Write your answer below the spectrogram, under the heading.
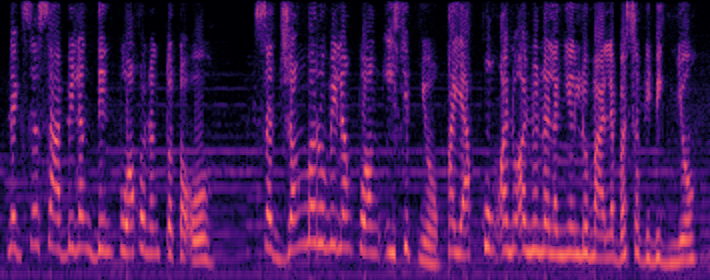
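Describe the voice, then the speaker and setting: A woman's voice: high voice, lively intonation, brisk, fairly bright tone, soft background music. An actress playing a young live-in girlfriend in a Filipino radio drama, defiant and aggrieved, arguing back in exasperation. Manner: argumentative, exasperated, complaining.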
